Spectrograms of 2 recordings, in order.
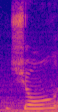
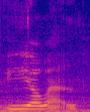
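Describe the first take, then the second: First: The name is said with an English pronunciation. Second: The name is said with a Hebrew pronunciation. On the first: "Joel is like an anglicized pronunciation" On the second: "in Hebrew it's Yoel"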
